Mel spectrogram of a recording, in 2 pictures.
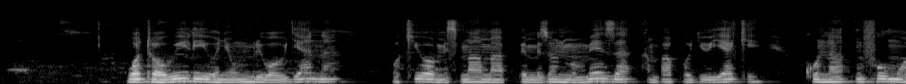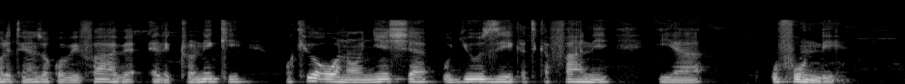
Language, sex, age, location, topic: Swahili, male, 18-24, Dar es Salaam, education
